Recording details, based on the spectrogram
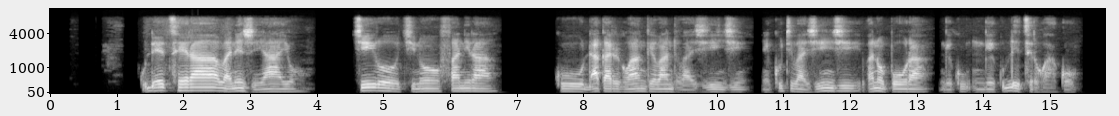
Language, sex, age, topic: Ndau, male, 36-49, health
